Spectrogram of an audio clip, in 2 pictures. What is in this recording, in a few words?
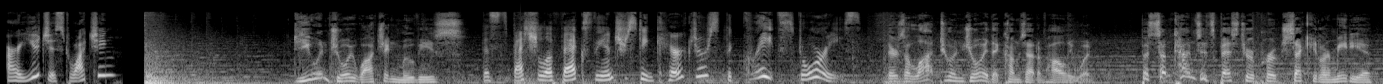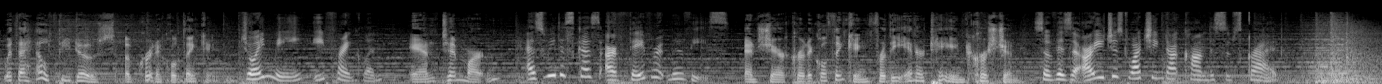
promo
